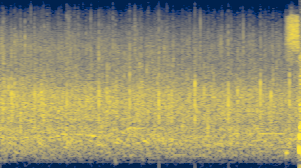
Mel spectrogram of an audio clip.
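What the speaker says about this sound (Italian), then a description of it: "prenditi il tuo applauso, giustamente" Studio audience applauding on the X Factor talent show, a dense steady wash of many clapping hands at close range, sustained throughout and swelling slightly at the end, with no talk over it.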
